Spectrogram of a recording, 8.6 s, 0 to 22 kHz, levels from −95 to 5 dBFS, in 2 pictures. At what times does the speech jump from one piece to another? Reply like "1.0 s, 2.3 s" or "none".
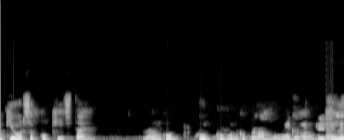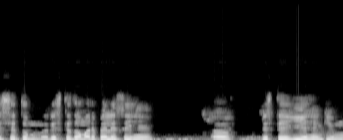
4.1 s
